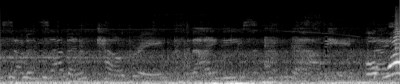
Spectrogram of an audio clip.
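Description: Steady low road and engine rumble heard from inside a moving car, with a faint voice in the background. The driver shouts "Whoa!" sharply at the very end as another car cuts in.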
